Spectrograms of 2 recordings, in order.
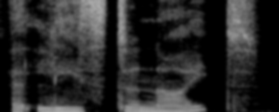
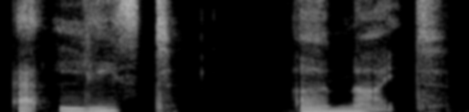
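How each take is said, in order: First: The t sound links straight into the next word. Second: The words are separated, not linked together. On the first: The speaker calls it right. "you can say" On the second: The speaker calls it wrong. "after you finish the T sound of least, you reshaped your mouth"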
